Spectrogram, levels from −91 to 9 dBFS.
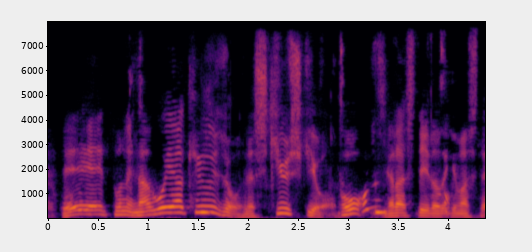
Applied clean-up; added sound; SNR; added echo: neural mask model Resemble Enhance denoiser.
